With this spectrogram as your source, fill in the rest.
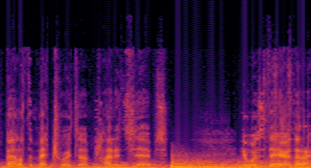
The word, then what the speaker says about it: Zebes: cutscene and land on Planet Zebes or zabis however you want to pronounce I pronounced zebes cuz it just seems right to pay that way so I I did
